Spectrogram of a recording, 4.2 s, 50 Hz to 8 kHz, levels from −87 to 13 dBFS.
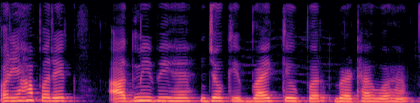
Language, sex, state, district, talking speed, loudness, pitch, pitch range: Hindi, female, Jharkhand, Palamu, 200 wpm, -15 LUFS, 235 Hz, 220-245 Hz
